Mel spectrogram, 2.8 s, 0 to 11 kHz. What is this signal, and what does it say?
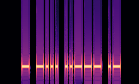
Morse code, heard as a keyed tone, about 25 wpm, 700 Hz. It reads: TB2A
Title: DXCC-100 Call Signs - 4 Characters - Repeated 3x - 25wpm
